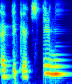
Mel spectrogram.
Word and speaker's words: etiquette: your yes and maintain etiquette ETI see the word isced as e not etiquet the Q is silent it's etiquette and what is etiquette eates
